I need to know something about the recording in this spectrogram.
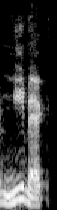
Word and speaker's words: Niemiec: So Niemiec, like anemia.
